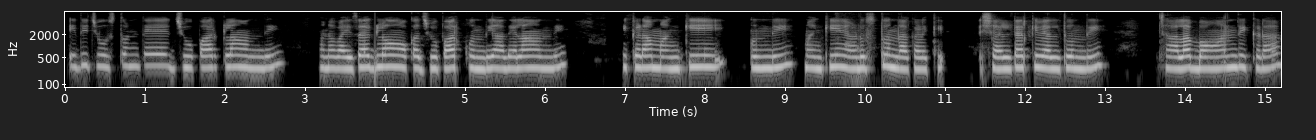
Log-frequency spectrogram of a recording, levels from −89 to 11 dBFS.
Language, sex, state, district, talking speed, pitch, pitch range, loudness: Telugu, female, Andhra Pradesh, Visakhapatnam, 105 wpm, 275 Hz, 260-290 Hz, -20 LUFS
